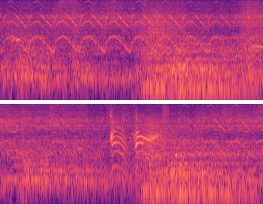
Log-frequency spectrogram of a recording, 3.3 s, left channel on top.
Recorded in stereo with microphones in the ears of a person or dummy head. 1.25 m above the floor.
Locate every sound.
1.7 s a whoosh: 30° right (ahead or behind), 5.5 m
